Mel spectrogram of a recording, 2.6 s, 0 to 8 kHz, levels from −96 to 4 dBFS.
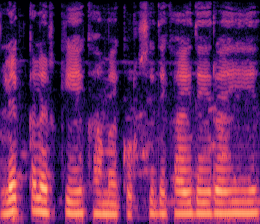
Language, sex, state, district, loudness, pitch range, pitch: Hindi, male, Chhattisgarh, Bilaspur, -19 LUFS, 145-150 Hz, 150 Hz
